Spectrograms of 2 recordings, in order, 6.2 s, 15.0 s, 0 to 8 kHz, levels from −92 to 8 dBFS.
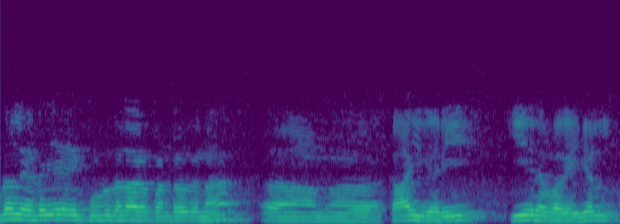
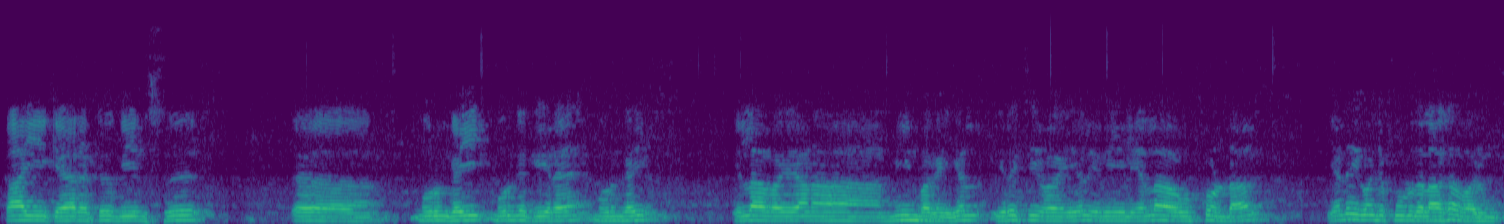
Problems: low volume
